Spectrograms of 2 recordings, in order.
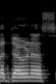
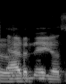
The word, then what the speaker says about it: Adonais: It's not Adonis. It's not. – I know. – Y'all say it right. – I know. – It's Adonais.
